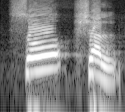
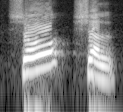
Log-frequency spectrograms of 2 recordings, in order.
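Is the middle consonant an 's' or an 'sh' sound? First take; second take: sh; sh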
